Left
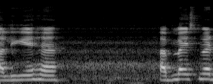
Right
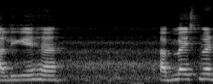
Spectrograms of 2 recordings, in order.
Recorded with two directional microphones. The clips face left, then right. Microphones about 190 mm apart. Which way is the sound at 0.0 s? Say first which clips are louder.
Left 3 dB; 55° left (ahead or behind).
